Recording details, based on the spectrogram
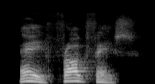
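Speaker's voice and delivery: loud, jeering, taunting yell. Taunting a big axe-wielding foe in character: yelling a taunt. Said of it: "you're just yelling at him?".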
